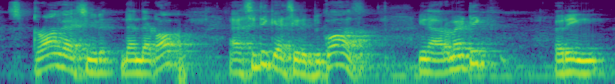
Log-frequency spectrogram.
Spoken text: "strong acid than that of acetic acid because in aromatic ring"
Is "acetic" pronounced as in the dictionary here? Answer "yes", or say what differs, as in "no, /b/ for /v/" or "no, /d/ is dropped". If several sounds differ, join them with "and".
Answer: yes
